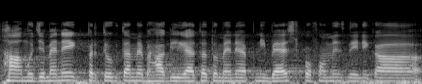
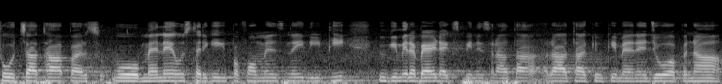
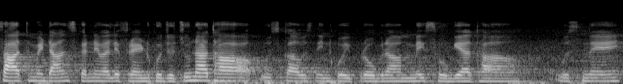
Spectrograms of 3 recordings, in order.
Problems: constant background noise, background conversations at intervals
